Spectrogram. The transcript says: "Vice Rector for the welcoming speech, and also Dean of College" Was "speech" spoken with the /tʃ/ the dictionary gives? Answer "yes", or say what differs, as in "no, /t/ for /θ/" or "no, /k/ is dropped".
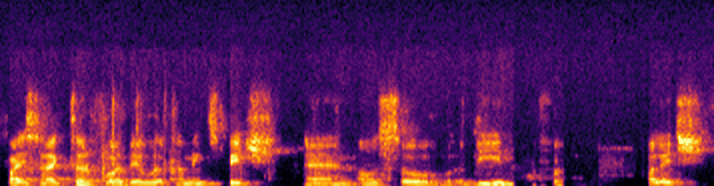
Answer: yes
